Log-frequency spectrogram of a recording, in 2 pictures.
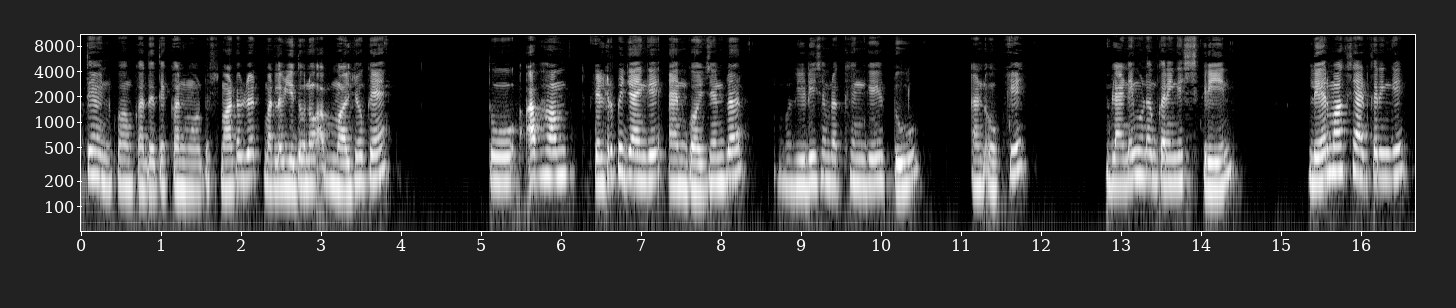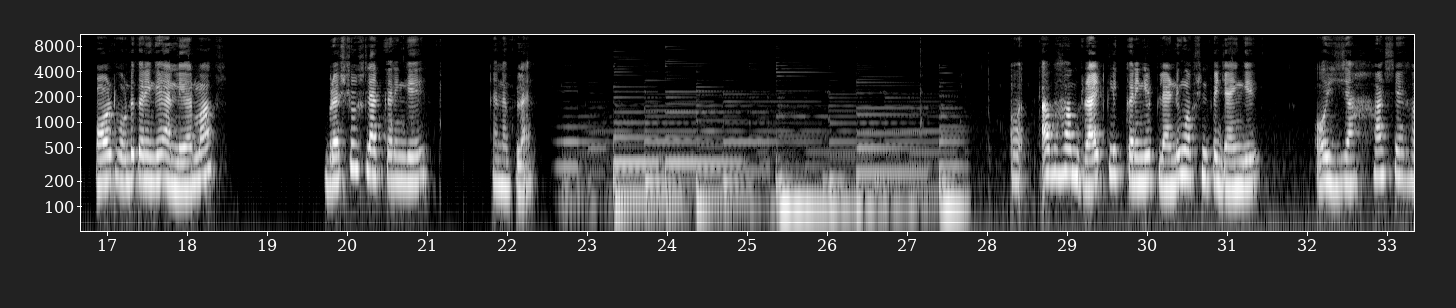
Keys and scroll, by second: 10.3 KP_2, 22.9 space, 23.7 space, 26.2 space, 27.1 space.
